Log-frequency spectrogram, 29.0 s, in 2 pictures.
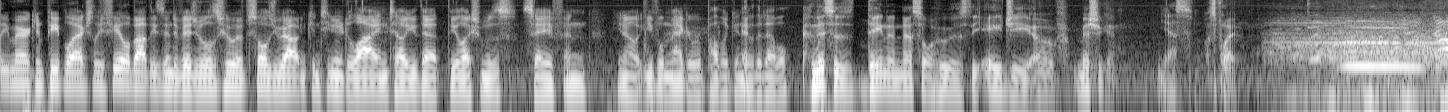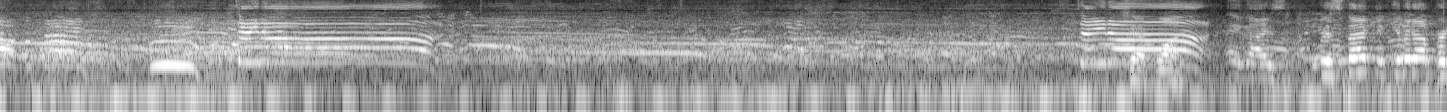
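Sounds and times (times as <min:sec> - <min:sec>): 
speech: 0:00.0 - 0:13.7, 0:27.1 - 0:28.9
hostile crowd shouting at speaker: 0:12.6 - 0:28.9.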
